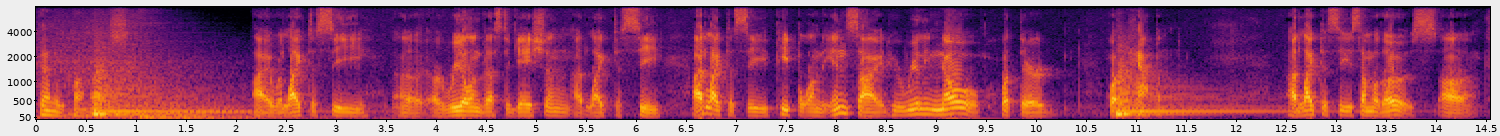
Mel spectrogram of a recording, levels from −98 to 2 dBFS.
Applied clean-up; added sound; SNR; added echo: none; Drum; 9 dB; none.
